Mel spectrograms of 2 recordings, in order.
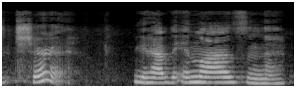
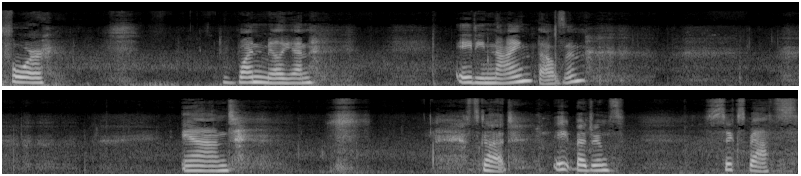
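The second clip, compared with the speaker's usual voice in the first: breathless, out of breath. Filming a home tour video, giving the listing price, out of breath. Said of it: "I'm out of breath".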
